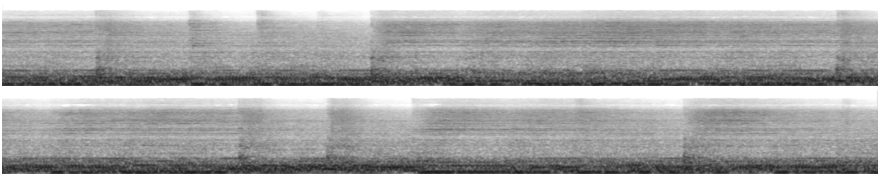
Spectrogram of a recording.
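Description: A doom metal band playing live: loud, heavy distorted guitars and bass over a full drum kit with regular cymbal crashes.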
